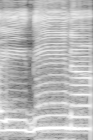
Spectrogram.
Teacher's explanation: یہ مد منفصل یعنی کہ چھوٹی مد، اس کو ہم نے 3 حرکات کے برابر کھینچ کے پڑھنا ہے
